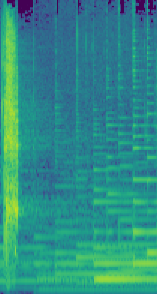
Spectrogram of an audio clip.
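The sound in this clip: A single short, loud cough bursts out at the start, voicing a character with a cough in a children's folk tale, followed by sustained steady tones that continue to the end.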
